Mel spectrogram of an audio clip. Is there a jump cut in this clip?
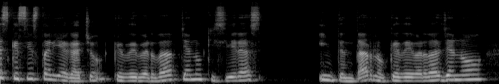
no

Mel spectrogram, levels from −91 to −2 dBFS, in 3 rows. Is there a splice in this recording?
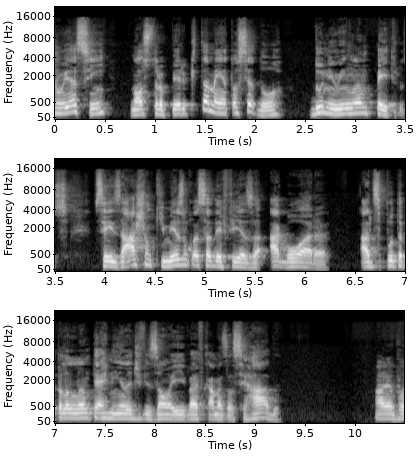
no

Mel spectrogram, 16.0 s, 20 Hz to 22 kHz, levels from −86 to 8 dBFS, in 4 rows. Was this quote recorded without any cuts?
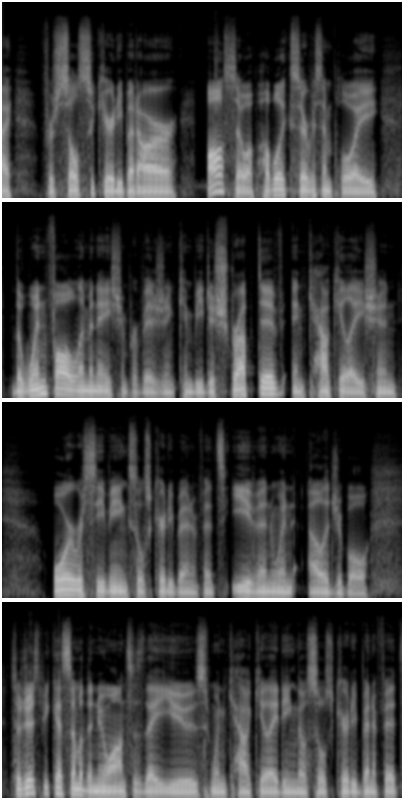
yes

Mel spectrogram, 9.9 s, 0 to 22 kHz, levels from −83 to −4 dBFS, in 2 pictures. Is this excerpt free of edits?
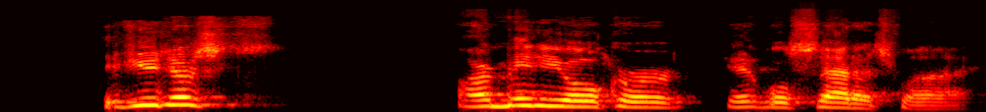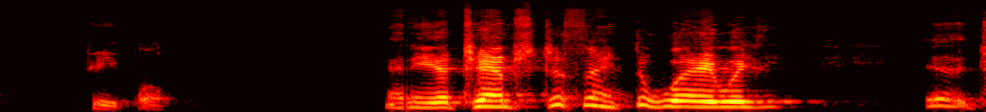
no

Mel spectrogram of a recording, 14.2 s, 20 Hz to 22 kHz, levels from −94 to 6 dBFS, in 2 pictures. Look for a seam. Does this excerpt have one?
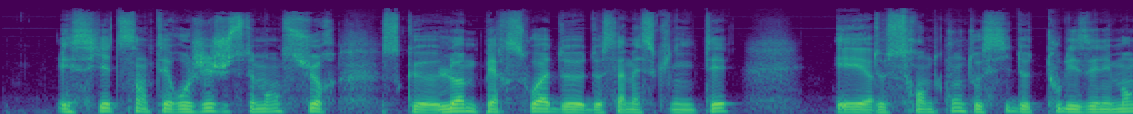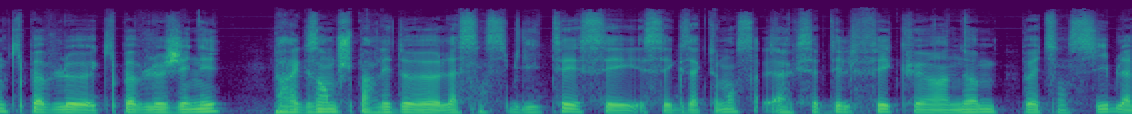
yes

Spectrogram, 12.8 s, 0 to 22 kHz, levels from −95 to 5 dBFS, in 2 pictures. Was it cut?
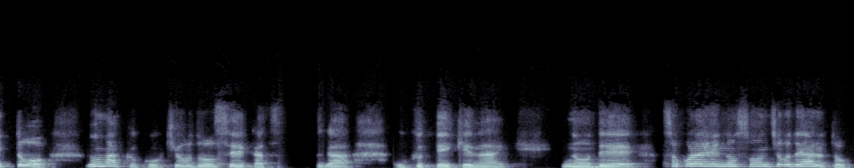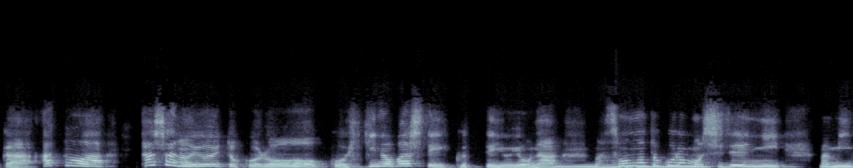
no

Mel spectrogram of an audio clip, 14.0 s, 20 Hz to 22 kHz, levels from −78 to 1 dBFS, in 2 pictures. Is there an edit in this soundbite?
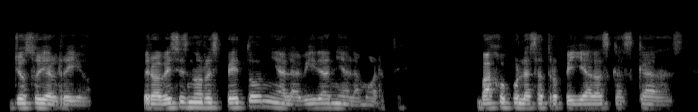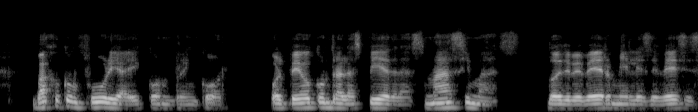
yes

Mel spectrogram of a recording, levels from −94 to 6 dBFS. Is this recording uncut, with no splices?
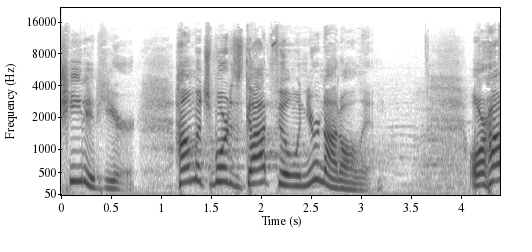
yes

